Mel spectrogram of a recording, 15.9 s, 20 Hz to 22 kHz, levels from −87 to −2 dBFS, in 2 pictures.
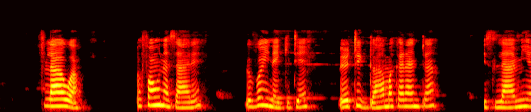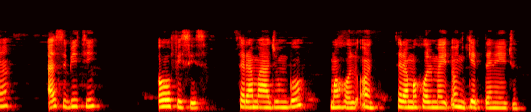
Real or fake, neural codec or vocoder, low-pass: real; none; 7.2 kHz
